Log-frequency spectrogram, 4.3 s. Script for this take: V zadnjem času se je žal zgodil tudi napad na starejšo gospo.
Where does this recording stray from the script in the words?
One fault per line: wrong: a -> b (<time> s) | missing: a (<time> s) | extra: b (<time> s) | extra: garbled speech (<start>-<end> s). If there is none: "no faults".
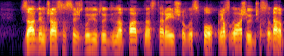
missing: žal (1.1 s)
extra: garbled speech (3.3-4.3 s)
